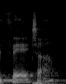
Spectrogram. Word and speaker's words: theater: can I explain it so you've got the th you've got the the long vowel or the dip thong e e e the and then t t and the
